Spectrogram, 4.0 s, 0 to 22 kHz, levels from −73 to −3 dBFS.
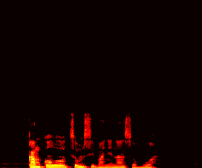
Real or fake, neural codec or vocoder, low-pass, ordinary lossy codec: real; none; 7.2 kHz; MP3, 48 kbps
